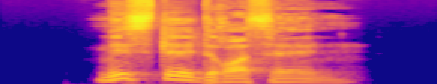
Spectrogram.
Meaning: plural of Misteldrossel
- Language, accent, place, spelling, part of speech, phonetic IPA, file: German, Germany, Berlin, Misteldrosseln, noun, [ˈmɪstəlˌdʁɔsəln], De-Misteldrosseln.ogg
